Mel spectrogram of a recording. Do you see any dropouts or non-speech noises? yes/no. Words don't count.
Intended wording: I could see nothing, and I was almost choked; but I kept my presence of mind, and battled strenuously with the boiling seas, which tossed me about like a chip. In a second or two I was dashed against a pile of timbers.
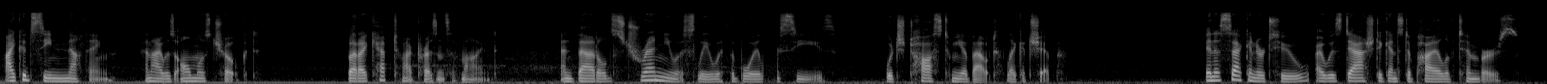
yes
